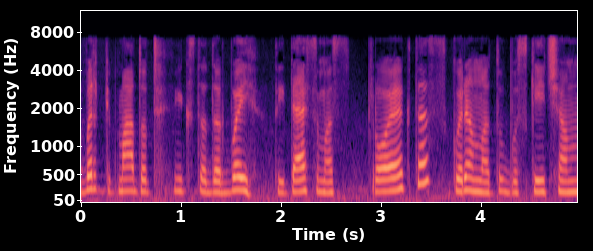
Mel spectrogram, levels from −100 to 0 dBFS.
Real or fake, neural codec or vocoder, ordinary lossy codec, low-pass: fake; codec, 16 kHz, 2 kbps, FunCodec, trained on LibriTTS, 25 frames a second; MP3, 64 kbps; 7.2 kHz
